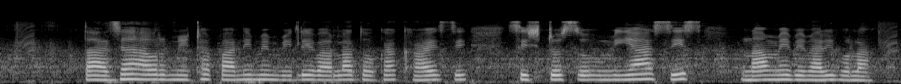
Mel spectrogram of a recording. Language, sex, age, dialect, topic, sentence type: Bhojpuri, female, 25-30, Western, agriculture, statement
